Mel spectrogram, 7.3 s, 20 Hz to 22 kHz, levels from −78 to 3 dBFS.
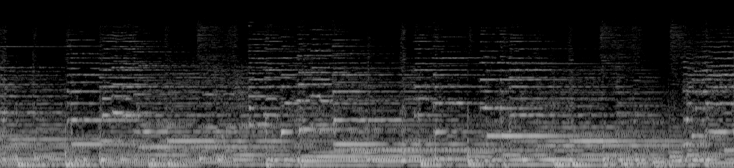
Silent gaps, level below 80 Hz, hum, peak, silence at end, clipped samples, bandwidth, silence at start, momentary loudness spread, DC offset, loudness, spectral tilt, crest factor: none; -46 dBFS; none; -12 dBFS; 0 s; under 0.1%; 13.5 kHz; 0 s; 3 LU; under 0.1%; -26 LUFS; -7 dB/octave; 12 dB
